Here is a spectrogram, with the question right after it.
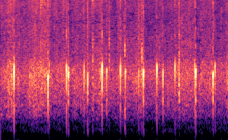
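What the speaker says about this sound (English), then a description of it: "So please, round of applause," A small audience at an Elite Dangerous expo claps, sparse individual hand claps in a loose irregular rhythm, fairly close, brief and without cheering.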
